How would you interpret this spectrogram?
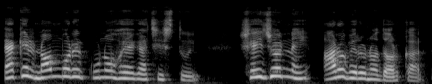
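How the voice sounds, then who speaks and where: A bossy, stout older woman, as a female storyteller plays her, with a high voice and a sharp tongue. She scolds brashly in homely colloquial speech, ordering people about with rough affection. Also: very animated, moderate pace. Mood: bossy, mocking.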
